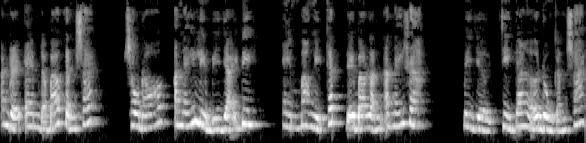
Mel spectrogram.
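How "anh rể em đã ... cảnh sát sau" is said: plain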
